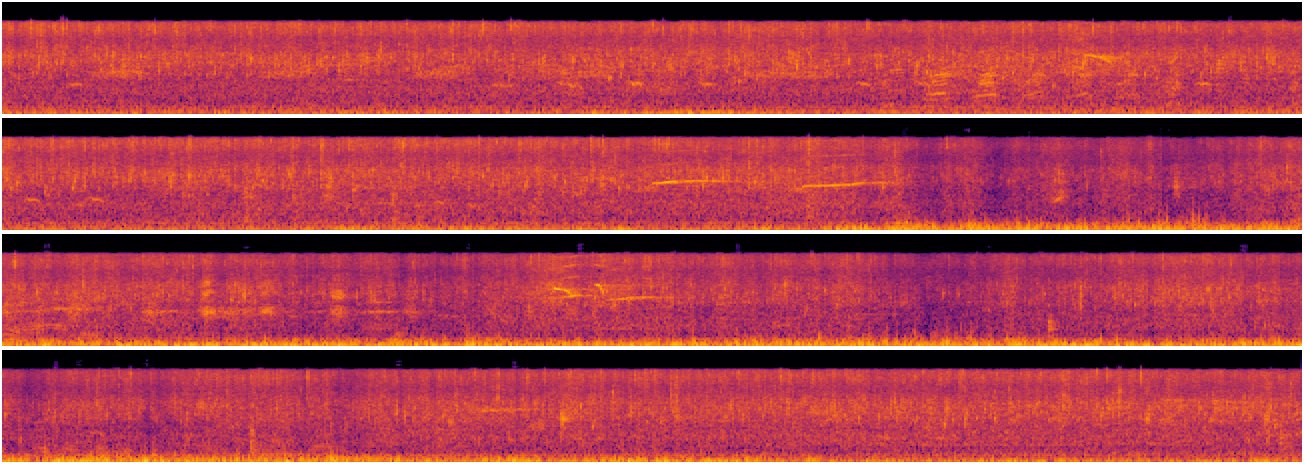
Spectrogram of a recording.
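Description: A flock of flamingos calling, a few short calls over a steady outdoor background. From about eleven seconds in, a low rumble of wind on the microphone joins in.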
